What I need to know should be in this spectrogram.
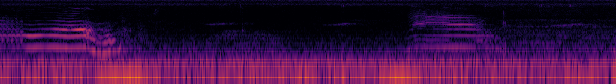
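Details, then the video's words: Mother cat calling to her kittens with two separate meows, the first bending downward at its end, the second level and shorter, then a few faint high thin tones in a quiet pause. "SUARA INDUK KUCING MEMANGGIL AANAKNYA"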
